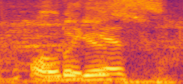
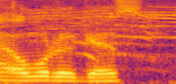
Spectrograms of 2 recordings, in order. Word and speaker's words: Oldigas: So I think I've been saying that name wrong my whole life. – Oldigas. – I just thought it was a soft G. Learn something new every day.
